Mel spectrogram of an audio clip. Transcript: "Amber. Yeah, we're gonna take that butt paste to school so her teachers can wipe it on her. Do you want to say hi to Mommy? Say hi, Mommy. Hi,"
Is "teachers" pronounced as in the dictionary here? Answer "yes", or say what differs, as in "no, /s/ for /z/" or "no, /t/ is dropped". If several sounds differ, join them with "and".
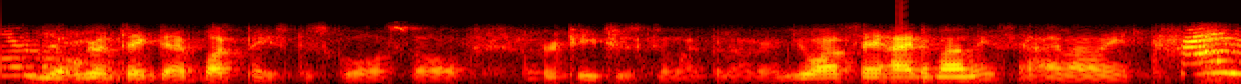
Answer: yes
